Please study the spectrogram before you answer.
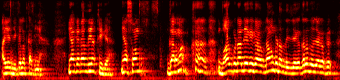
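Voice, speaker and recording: A male teacher runs an exam-prep grammar lesson in a lively, teasing way. He scolds with rhetorical questions and spells words out letter by letter. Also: high voice, a little fast, slight background noise.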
